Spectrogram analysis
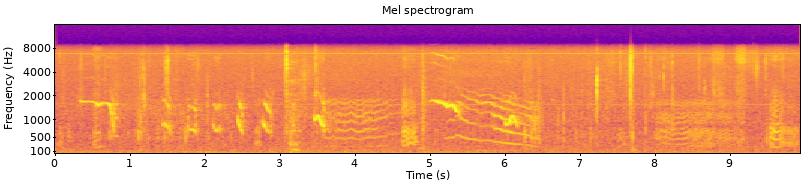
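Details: Seven-day-old puppies from a first litter at a kennel whimper while nursing: a string of high, wavering whines, some sliding downward with rich overtones, mixed with short squeaks and soft sucking sounds over a low background rumble.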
